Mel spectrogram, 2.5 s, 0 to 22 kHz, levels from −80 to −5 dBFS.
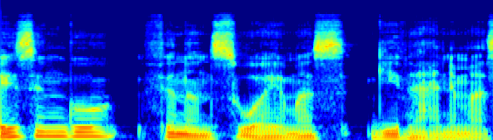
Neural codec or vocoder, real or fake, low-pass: none; real; 14.4 kHz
